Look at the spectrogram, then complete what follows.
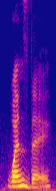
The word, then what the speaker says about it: Wednesday: word here because commonly english learners do not know that the letter d here is a silent letter d so yeah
